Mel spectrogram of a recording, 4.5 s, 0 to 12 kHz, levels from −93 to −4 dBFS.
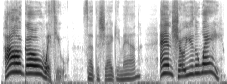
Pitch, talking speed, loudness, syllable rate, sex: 245 Hz, 170 wpm, -15 LUFS, 3.8 syllables/s, female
